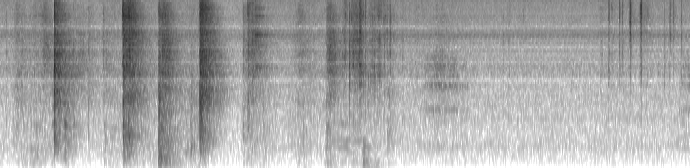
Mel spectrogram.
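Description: Short rustles and knocks of things being handled on a workbench: four loud ones in the first three seconds and a few softer ones about four seconds in. Near the end, scissors give small snips as they start cutting open a small plastic package.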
